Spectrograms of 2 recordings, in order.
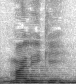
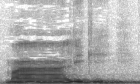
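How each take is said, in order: First: The vowel after the m is kept short. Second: The vowel after the m is held long. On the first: "kurang satu" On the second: "setelah mim itu ada alifnya sehingga panjang"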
